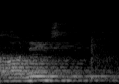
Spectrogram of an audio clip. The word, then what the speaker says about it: honest: Higher, okay, higher or honest, you know very well the word honest.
